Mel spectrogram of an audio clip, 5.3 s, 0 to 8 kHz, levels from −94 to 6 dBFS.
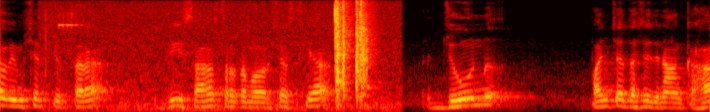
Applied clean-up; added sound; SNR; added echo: none; Camera; -5 dB; none.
